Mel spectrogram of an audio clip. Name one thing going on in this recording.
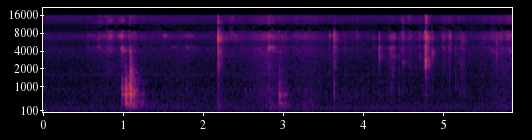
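Small wooden blocks knock together.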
